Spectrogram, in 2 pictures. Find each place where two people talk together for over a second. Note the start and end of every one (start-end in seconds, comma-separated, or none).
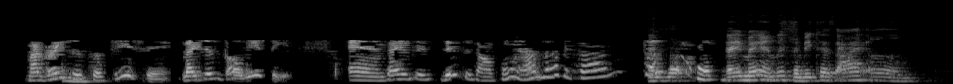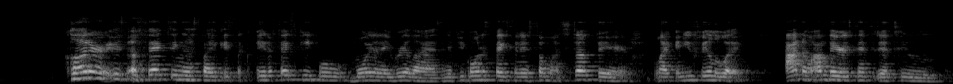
none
